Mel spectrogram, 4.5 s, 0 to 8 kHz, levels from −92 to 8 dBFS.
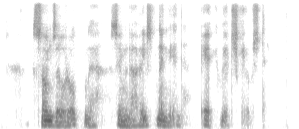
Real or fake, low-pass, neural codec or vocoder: fake; 7.2 kHz; codec, 16 kHz, 2 kbps, FreqCodec, smaller model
